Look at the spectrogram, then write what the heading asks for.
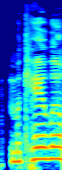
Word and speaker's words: Mekayla: bring Michaela Bali home Michaela Margaret Kim neber gal Bali was born on July 2nd 1999 in Regina sasketchewan and before anyone runs to the comments yes that is how it's correctly pronounced although everything in me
